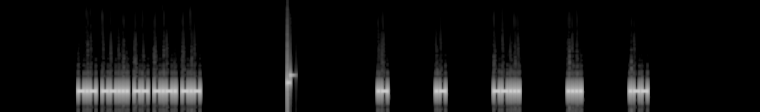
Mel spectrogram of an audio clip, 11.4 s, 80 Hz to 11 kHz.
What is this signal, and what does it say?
Morse code, heard as a keyed tone, about 40 wpm, spaced as for 17 wpm, 700 Hz. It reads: K7MCK AA7HW
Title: USA Call Signs - 5 Characters - 8x Character Spacing - 40wpm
